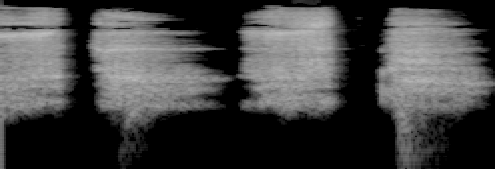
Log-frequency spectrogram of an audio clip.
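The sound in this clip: A voice imitates heavy breathing, as of a man lying connected on a hospital bed, with four loud, rasping breaths separated by brief silent gaps in a steady rhythm.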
